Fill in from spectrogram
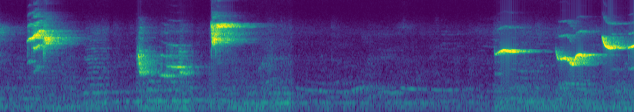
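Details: Oriental magpie-robin kept at home: a few harsh buzzy notes, a quiet pause of about two seconds, then several clear whistled notes stepping up and down.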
